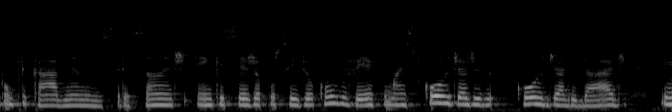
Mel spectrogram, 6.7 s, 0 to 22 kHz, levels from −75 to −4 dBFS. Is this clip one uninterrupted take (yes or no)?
yes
